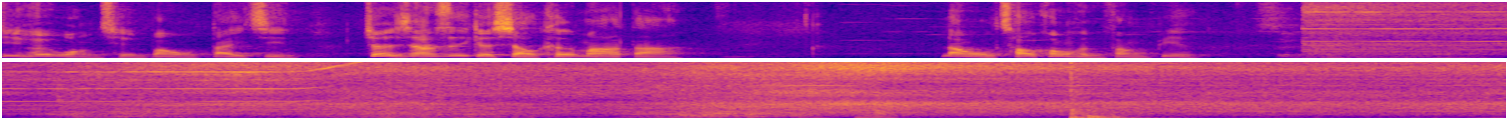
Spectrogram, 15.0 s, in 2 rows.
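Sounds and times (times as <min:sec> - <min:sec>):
stick vacuum running: 0:06.5 - 0:13.8
knock: 0:12.8 - 0:13.5.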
